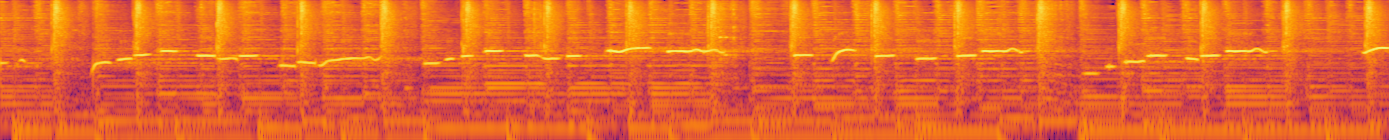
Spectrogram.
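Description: Background music: a whistled melody with little slides between notes, over a steady beat and a bass line.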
